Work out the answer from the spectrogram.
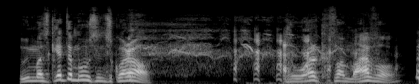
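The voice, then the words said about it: Put-on Russian accent. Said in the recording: “Why'd you do a Russian accent?”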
